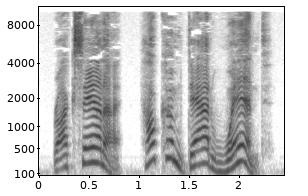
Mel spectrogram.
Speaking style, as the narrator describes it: yelled out

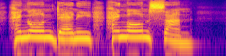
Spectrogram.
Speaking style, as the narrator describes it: I scream

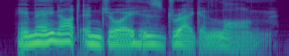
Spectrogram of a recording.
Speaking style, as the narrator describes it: Loghain murmured

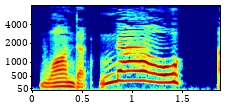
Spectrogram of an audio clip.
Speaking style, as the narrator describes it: I shouted

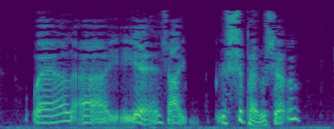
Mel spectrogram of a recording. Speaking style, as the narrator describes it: stammered Bilbo

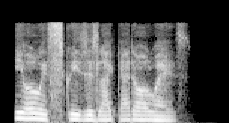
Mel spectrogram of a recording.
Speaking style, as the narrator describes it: Grushenka put in gaily with a timid smile

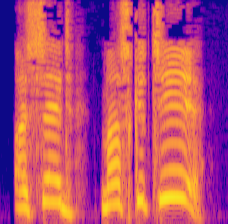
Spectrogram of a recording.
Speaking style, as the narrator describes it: Kip shouted

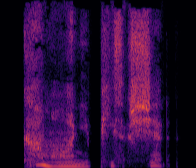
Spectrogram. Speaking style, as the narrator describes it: she muttered

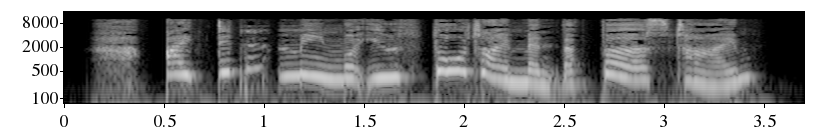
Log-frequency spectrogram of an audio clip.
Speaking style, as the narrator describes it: began Anne indignantly

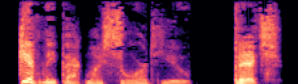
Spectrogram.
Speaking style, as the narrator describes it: she snarled

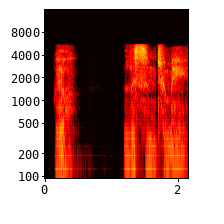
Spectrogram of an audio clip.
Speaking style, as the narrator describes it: she whispered

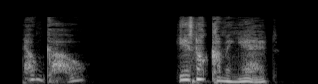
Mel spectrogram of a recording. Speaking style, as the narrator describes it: whispered

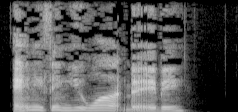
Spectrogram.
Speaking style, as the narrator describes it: Zone drawled

